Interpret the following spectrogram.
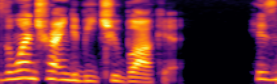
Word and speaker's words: Chewbaccat: had kept the name Chewing Gum, because everyone mispronounced it, and it drove me crazy. Even the director started calling him Chewbacat. But it's not Chewbacat! It's Chewbacca!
